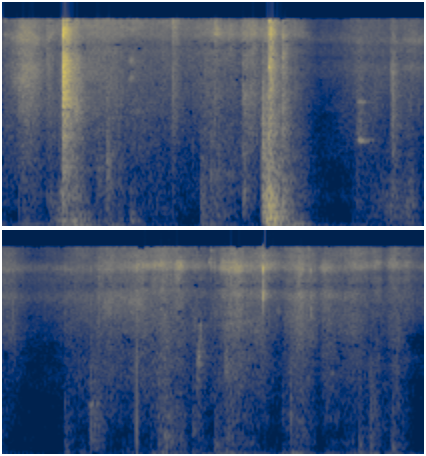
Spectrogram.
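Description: A door being handled, opened and shut, with two thuds about two seconds apart, the second the louder, then fainter clicks.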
